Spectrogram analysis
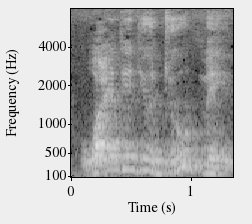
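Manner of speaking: scripture read aloud as a wronged man's complaint; lightly voiced indignant Laban. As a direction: read as a mildly aggrieved father-in-law demanding an answer. Reads Laban's reproach aloud.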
